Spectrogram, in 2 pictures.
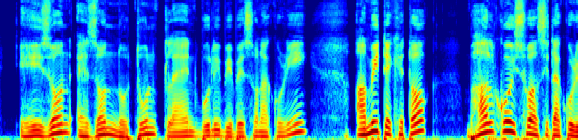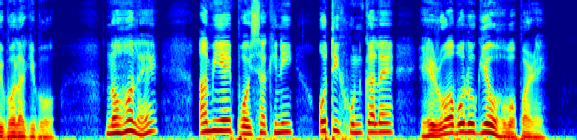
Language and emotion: Assamese, fearful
